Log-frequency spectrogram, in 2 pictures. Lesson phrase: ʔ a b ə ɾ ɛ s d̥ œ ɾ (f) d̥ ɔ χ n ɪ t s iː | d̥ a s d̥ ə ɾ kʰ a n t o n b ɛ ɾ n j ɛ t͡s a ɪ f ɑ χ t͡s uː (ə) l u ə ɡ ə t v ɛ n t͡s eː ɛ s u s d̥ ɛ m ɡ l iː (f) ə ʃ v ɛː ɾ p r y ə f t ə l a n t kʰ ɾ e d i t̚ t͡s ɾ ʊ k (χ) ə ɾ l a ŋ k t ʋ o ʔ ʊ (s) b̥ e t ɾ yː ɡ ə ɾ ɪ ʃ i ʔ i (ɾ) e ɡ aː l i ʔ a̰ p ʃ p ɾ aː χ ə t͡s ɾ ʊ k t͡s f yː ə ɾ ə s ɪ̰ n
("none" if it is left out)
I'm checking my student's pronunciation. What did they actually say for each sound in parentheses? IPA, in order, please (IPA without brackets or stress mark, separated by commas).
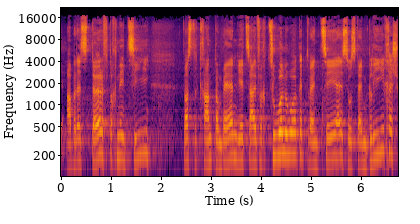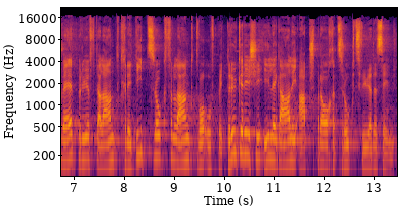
f, ə, χ, f, f, l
